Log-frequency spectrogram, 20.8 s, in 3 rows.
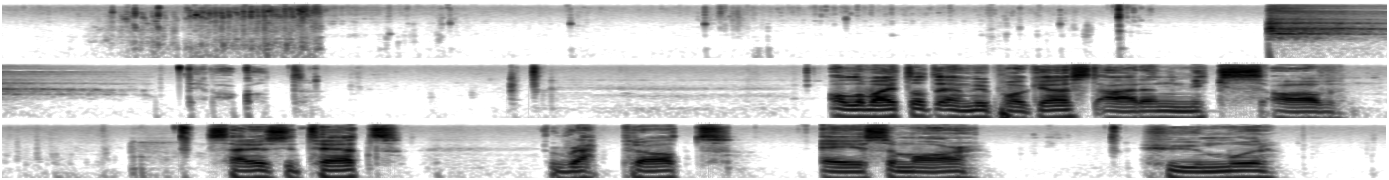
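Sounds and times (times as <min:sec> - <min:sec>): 
sipping from a can of energy drink: 0:00.4 - 0:02.3
speech: 0:11.1 - 0:13.7, 0:15.0 - 0:15.9, 0:16.6 - 0:18.8, 0:19.6 - 0:20.3.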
